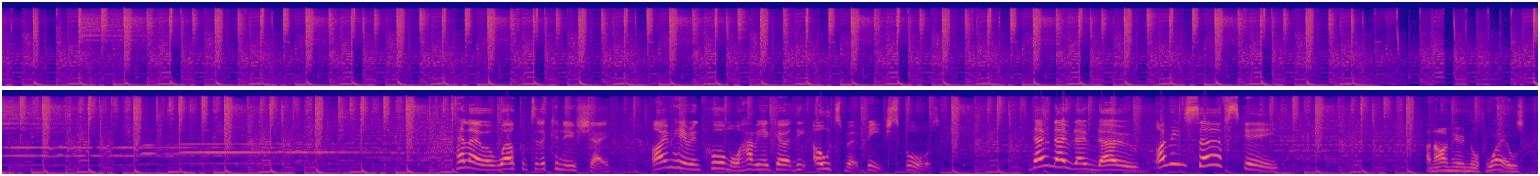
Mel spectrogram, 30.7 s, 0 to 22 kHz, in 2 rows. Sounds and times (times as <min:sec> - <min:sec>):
Music: 0:00.0 - 0:30.7
Speech: 0:19.9 - 0:24.7, 0:25.6 - 0:28.1, 0:29.6 - 0:30.7.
